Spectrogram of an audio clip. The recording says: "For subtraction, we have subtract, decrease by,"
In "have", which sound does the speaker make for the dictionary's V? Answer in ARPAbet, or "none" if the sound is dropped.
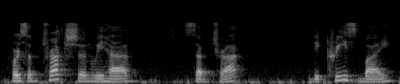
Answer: V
